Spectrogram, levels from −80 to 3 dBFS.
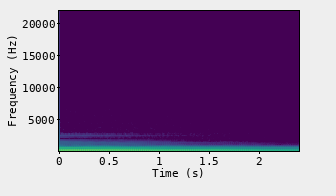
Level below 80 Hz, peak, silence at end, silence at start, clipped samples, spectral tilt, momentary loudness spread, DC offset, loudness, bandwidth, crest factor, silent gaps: -68 dBFS; -12 dBFS; 0 s; 0 s; under 0.1%; -13 dB/octave; 9 LU; under 0.1%; -25 LUFS; 2.6 kHz; 12 dB; none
